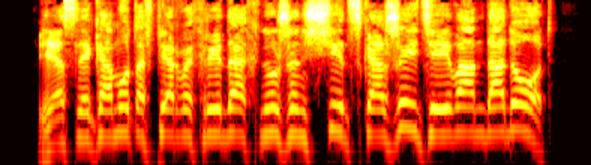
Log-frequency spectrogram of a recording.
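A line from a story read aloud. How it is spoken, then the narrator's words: Shouted. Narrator (Russian): крикнул Спартак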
